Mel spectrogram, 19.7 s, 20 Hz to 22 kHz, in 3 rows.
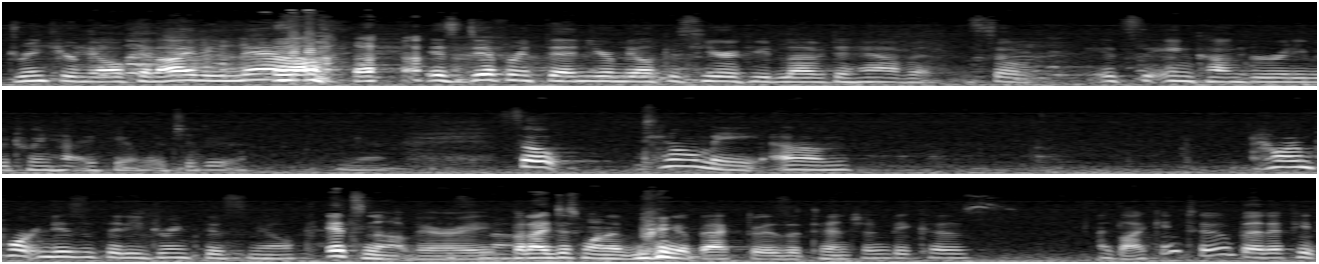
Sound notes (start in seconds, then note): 0.0 laughs; 0.6 laughter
